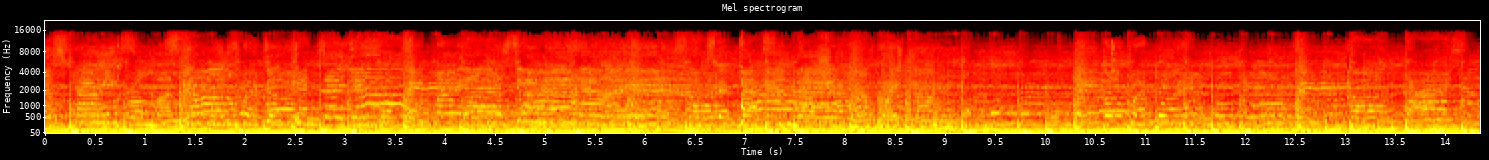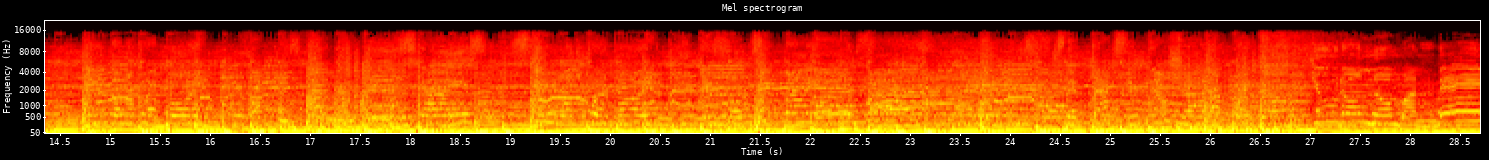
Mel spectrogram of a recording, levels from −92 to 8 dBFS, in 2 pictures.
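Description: The audio has four brief bursts of damaged data in a compressed stream, at 0.69–0.74 s, 6.94–6.98 s, 10.65–10.69 s and 13.00–13.04 s, each about 40 ms long. Corrupted bytes make the decoder misread frames and lose sync, producing short chirps or blips.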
